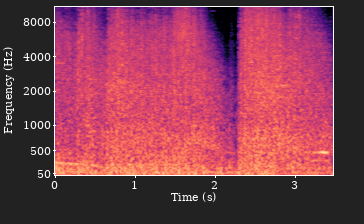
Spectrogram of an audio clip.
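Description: Constant heavy gunfire from a first-person shooter video game, a dense, loud burst of rapid shots that roars almost without pause, dropping out for a split second near the end before resuming.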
